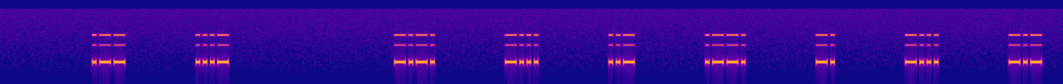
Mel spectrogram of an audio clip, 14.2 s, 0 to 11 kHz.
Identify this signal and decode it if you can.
Morse code, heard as a keyed tone, machine-sent, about 25 wpm, spaced as for 8 wpm, 880 Hz. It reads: WV CBUPNBK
